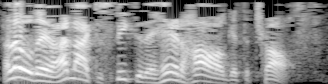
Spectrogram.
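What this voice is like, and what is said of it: Put-on Texan accent. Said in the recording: “So I'm going to give you my best Texas accent... I'm probably bad at it.”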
